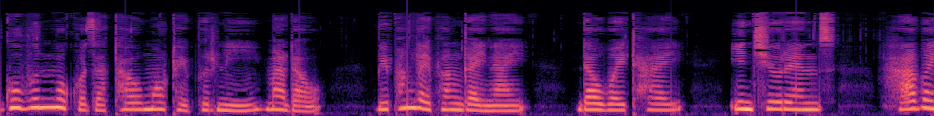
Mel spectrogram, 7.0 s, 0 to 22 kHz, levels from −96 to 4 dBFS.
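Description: Plainly audible lossy coding, likely Vorbis compression at a low setting consistent with about 36 kbps, runs through the whole speech clip. The treble is quantised so coarsely that detail turns to hiss and grain, consonant attacks blur, and the high-frequency cut-off is lowered.

Short gaps in the sample stream, likely dropped samples amounting to a fraction of a millisecond each, make the waveform jump abruptly. Each is heard as a single sharp click, with one at 0.94, 2.24, 3.05, 5.03 and 5.97 s.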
